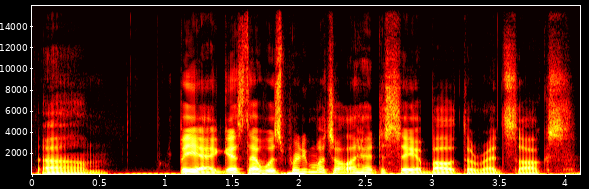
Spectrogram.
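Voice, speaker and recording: Deep smooth-voiced young man. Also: very animated, brisk, dry recording, clean studio sound. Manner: casual, ranting, swears freely. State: recovering from a cold. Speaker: podcast host. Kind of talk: solo sports talk. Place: small compact room.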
